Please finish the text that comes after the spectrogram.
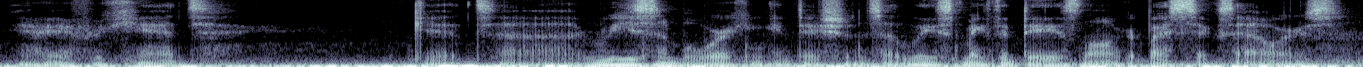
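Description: Sleepy, deep, gravelly man. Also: steady tone, moderate pace, noisy background. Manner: drowsy, soft-spoken, often slipping into whisper. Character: sleepy, lazy, affectionate boyfriend in bed. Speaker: ASMR roleplay performer. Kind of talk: unscripted intimate boyfriend roleplay ASMR. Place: recorded in bed.

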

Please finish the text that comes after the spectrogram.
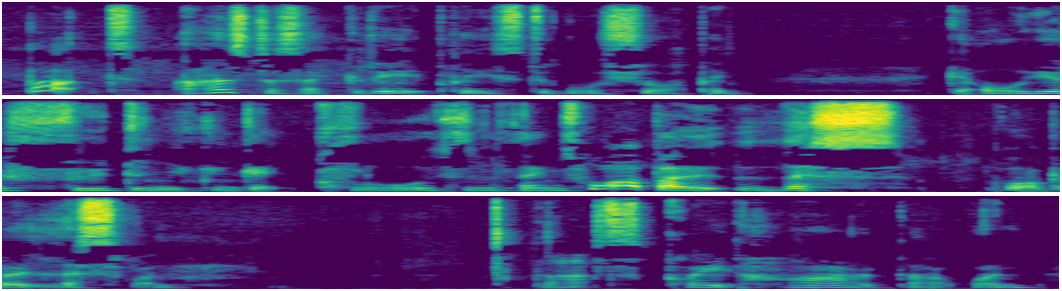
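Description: Scottish woman, husky storytime voice. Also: medium pitch. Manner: expressive, simple phrasing with questions to children. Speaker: nursery owner reading storytime to young children. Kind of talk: storytime talk and poem reading for small children. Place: small room at home, indoors. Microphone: phone or tablet at arm's length.

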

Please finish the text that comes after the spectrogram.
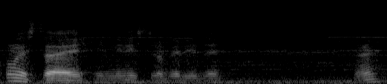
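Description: An actor playing a weak, drowsy, ailing patient who is languidly solicitous, in a 1960s Italian television drama. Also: male voice, low-pitched, takes it slowly, darkish tone. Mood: languid concern. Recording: noisy old 1960s TV soundtrack.

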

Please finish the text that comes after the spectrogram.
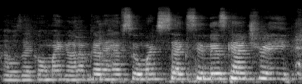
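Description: A woman's voice: a little high, fairly even intonation, quick pace. Young female comic with Belgian accent, playful stand-up delivery, echoey and distant club sound. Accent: non-native English, Belgian. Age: young adult. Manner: playful, performative, acts out dialogue. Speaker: stand-up comedian. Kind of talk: stand-up comedy storytelling. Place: small comedy club stage, indoors. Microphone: handheld stage mic, recorded by distant camera. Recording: roomy, distant, noisy club recording.

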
